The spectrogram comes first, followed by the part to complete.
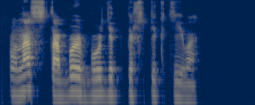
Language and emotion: Russian, neutral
